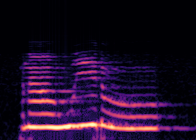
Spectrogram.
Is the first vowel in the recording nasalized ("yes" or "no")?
yes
